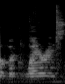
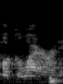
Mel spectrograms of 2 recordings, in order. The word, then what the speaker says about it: McLaren: spends filling up a McLaren's tank. Okay, so this part pisses me off because he says the name wrong like 8 times in a row. It's not McLaren, it's McLaren.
